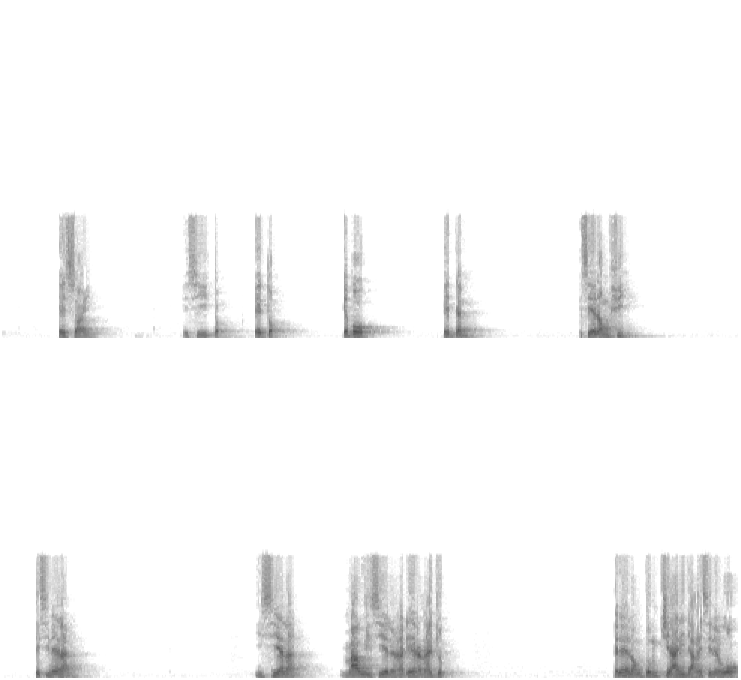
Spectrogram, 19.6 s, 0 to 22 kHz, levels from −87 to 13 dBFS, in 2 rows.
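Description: Speech encoded throughout with what is likely Opus compression in its CELT music mode, at a heavy setting that fits roughly 12 kbps: band energies survive but detail is filled in, so the voice turns grainy and rough, with nothing above 8.2 kHz.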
